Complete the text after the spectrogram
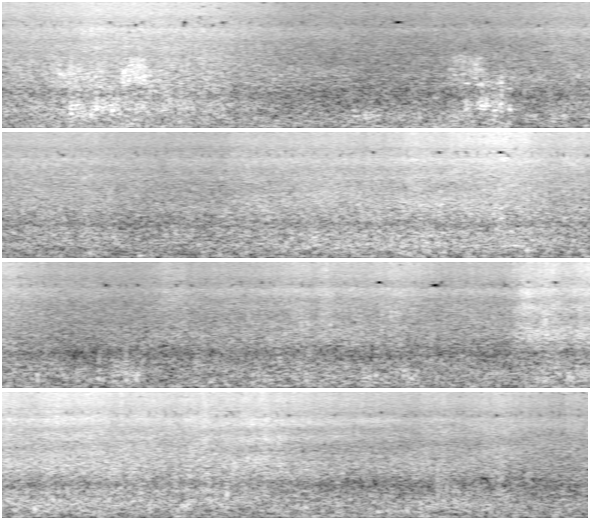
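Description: Waves break and wash up onto the shore.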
